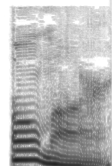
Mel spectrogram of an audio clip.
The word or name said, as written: omar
